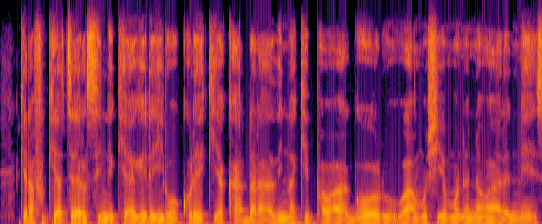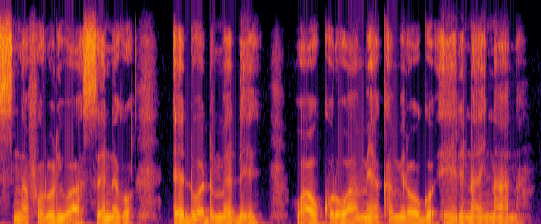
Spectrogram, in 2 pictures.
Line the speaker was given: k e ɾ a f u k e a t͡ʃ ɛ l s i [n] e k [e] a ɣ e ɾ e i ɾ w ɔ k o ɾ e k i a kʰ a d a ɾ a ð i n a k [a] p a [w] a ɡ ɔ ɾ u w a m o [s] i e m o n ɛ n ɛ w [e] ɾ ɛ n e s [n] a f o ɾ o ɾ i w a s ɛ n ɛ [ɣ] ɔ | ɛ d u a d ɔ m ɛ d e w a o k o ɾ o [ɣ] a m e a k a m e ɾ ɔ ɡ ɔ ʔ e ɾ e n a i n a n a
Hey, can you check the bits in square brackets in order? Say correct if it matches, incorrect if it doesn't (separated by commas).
correct, correct, incorrect, correct, incorrect, incorrect, correct, correct, incorrect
